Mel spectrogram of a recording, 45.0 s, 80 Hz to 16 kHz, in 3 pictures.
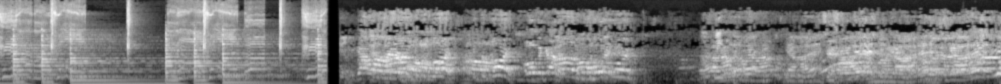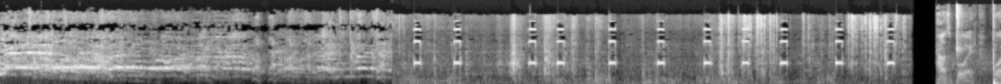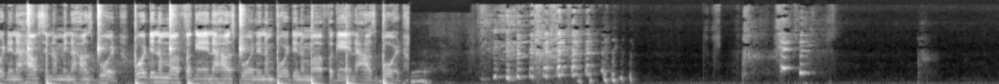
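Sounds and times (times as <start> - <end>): checkout scanner beeps: 21.2 - 22.0, 23.0 - 23.6, 24.9 - 26.9.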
